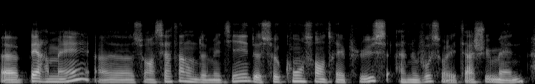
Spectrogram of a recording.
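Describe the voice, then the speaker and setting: Against a quiet background, a man of medium pitch talks at a moderate pace with ordinary pitch variation and hardly any pauses. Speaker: career advisor running a job-search workshop. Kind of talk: online workshop presentation. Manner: hesitant, many fillers.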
